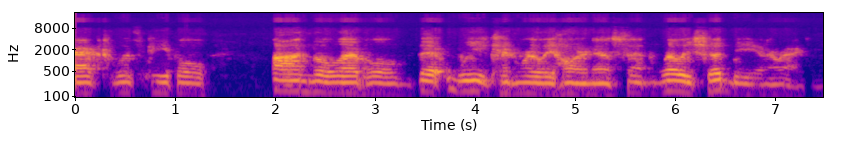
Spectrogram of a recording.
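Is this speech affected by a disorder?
Yes: cerebral palsy; present from birth.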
